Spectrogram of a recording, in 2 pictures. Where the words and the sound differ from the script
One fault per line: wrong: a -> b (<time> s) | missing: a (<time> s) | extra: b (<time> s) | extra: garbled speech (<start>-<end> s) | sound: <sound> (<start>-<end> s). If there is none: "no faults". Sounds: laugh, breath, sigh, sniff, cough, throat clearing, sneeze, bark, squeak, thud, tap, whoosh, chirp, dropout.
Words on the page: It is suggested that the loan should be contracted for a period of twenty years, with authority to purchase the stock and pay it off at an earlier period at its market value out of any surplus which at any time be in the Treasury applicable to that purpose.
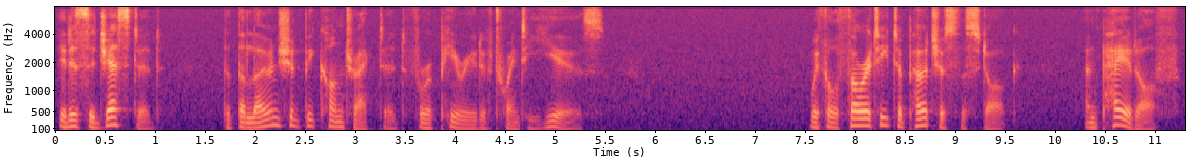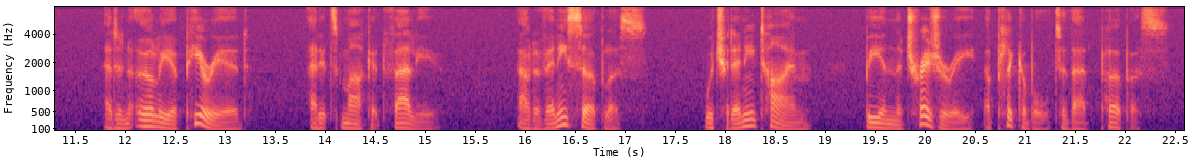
no faults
